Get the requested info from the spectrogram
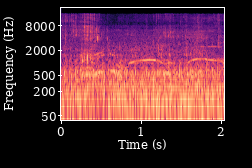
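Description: Outdoor river ambience heard from a small wooden boat: a steady low rumble with faint distant voices calling out, two rising-and-falling calls in the second half.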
